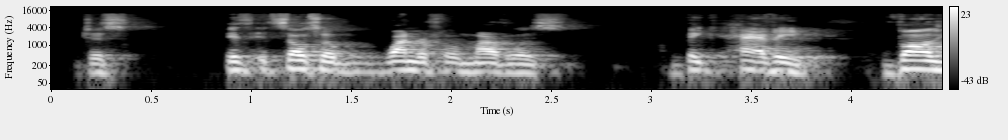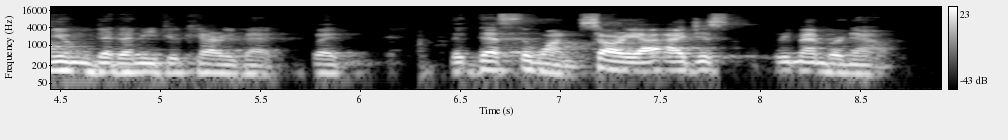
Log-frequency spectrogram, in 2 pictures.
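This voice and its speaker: Somewhat breathy and in an Italian accent, the voice moves at a moderate pace with fairly even intonation. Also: man, medium pitch for a man. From Italy. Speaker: linguistics professor. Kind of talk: lecture Q&A. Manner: halting.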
